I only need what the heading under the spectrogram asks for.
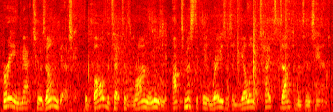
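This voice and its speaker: A man narrating a crime audio drama with scripted, descriptive storytelling in a deliberate, literary manner. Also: fairly high pitch, animated, noisy background.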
